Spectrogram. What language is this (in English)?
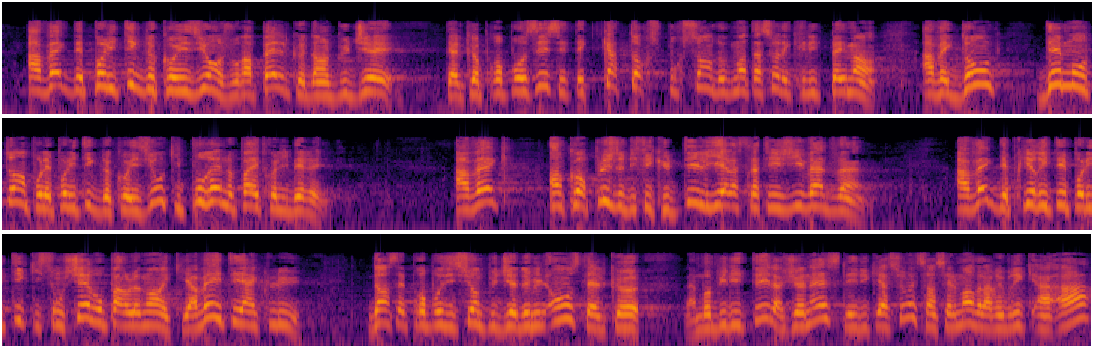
French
